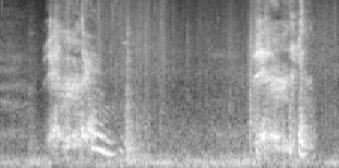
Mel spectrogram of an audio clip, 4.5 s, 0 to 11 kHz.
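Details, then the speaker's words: 16-year-old boy with cystic fibrosis doing spirometry with a nurse: two hard, breathy maximal blowing bursts with strained voicing. Lung capacity was 29% on emergency admission and measured 32% afterwards; forced expiration during spirometry. "ok alex tu sais ce que tu dois faire tu prends une grande inspiration et tu souffles le plus fort possible"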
